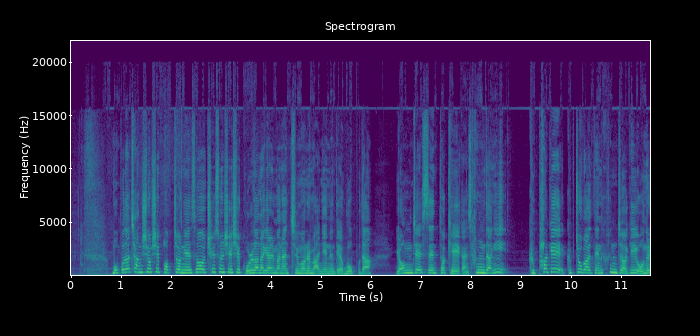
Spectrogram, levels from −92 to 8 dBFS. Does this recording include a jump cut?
yes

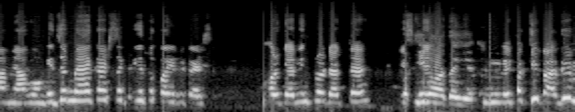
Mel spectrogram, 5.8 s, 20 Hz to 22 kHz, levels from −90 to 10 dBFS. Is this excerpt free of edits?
no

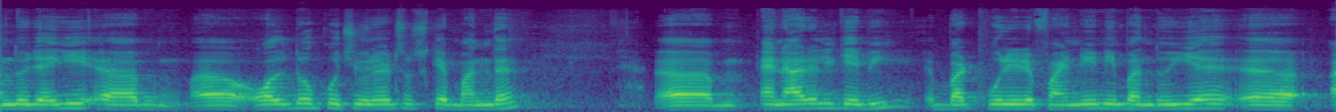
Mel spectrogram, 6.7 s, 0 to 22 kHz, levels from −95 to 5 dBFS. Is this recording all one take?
yes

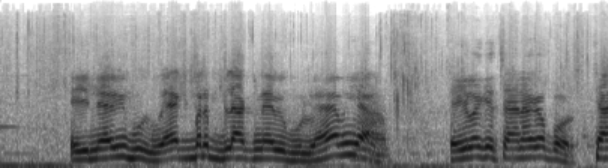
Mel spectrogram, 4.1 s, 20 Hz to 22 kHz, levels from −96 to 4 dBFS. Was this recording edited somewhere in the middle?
no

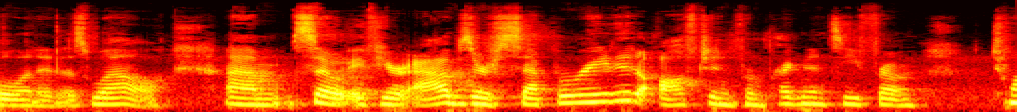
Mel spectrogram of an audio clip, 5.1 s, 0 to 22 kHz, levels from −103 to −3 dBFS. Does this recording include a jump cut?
yes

